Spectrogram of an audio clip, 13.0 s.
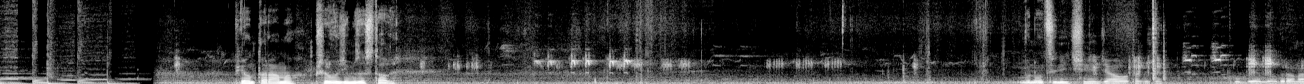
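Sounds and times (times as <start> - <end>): small birds chirping: 1.6 - 13.0
light clicks and knocks: 11.3 - 11.8.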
